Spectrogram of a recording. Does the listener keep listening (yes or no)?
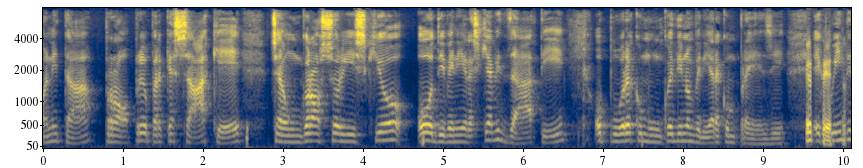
yes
